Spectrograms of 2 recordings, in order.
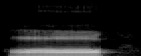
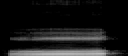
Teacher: o acento agudo indica que a vogal é aberta. Ó. O acento circunflexo indica que a vogal é fechada.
